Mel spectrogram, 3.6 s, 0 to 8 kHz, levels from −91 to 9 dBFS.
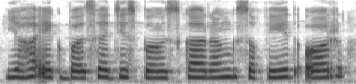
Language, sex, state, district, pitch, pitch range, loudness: Hindi, female, Gujarat, Valsad, 255 Hz, 245-260 Hz, -15 LUFS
